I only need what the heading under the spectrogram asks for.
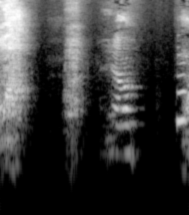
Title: Weird person sneezing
